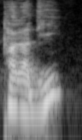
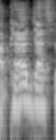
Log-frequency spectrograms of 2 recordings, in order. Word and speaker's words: Paradis: Wir reden hier von Matt Paradis oder Paradise oder, ja, Paradise wird es ja nicht ausgesprochen, ist ja ohne E am Ende.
